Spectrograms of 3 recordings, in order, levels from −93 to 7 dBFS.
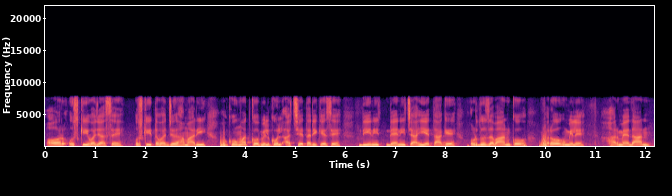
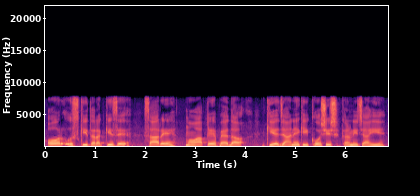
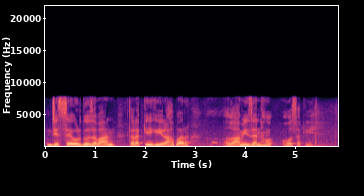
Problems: constant background noise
